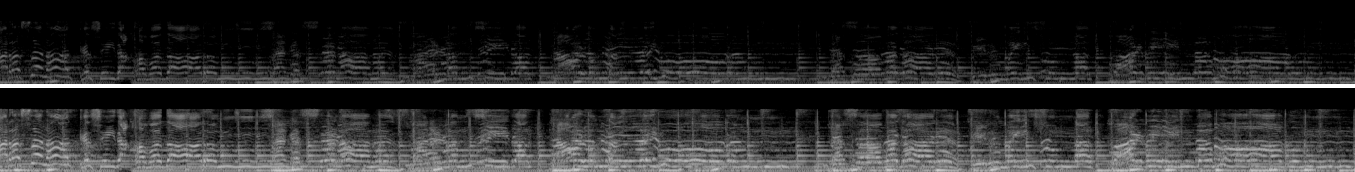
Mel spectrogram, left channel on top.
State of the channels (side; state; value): left; quieter; 21.1 dB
